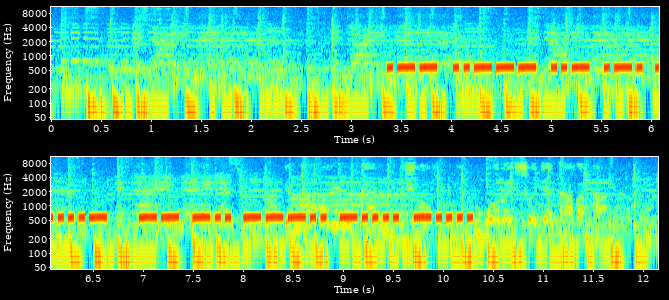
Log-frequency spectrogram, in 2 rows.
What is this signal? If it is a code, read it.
Morse code, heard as a keyed tone, hand-sent with a paddle, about 23 wpm, 590 Hz. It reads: W2UR4 MD866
